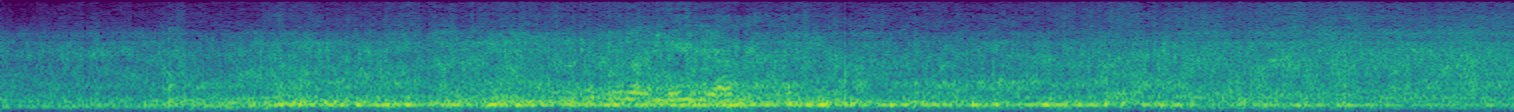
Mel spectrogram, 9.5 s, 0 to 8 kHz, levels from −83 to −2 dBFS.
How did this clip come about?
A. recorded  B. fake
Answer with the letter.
B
